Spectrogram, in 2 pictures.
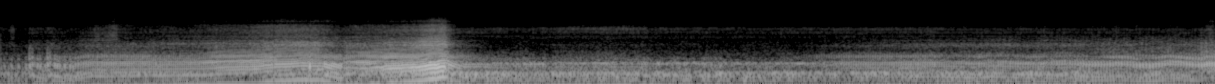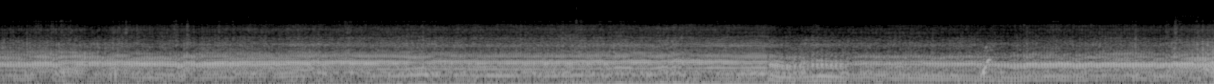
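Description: Dirt bike engine accelerating, its pitch rising to a loud peak about five seconds in and then dropping off suddenly, after which it runs on steadily.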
